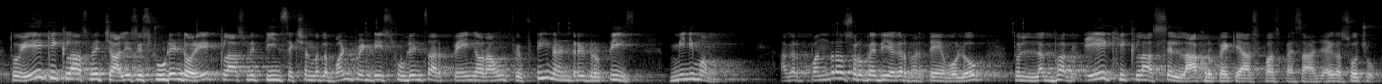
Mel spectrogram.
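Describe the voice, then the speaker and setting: A man's voice: sits high, expressive, normal speed. A male commerce teacher giving an accounting lesson, mixing Hindi with English terms. He asks the class questions and answers them himself, drawing out the key words. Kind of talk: accounting lecture to students. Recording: echoey room with long reverb.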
